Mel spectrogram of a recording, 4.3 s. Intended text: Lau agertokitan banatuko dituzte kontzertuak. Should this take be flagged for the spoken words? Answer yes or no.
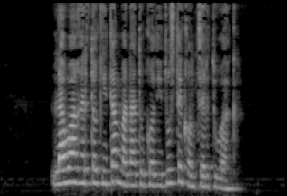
no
